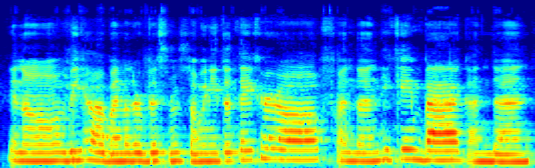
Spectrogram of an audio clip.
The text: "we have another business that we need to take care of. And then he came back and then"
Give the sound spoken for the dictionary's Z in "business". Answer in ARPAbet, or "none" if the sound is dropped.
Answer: S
